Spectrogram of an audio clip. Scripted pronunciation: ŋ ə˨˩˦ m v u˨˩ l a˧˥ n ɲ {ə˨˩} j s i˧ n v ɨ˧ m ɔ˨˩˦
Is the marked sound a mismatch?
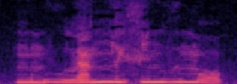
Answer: yes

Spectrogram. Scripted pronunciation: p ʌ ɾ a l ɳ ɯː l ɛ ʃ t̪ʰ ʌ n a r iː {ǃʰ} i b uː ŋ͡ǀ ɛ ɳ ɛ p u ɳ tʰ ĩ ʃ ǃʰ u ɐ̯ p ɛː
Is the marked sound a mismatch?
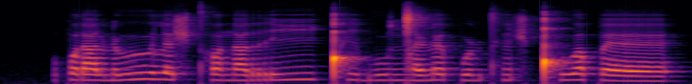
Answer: no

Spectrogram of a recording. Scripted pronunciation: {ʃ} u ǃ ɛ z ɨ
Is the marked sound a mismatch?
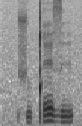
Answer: no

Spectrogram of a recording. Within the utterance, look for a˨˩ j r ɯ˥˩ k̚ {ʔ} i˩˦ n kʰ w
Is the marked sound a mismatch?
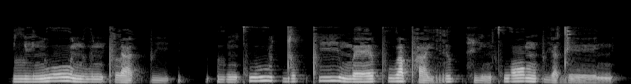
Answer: yes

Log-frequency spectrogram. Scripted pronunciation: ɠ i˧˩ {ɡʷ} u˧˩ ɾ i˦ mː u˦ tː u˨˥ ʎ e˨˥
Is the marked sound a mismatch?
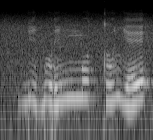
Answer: yes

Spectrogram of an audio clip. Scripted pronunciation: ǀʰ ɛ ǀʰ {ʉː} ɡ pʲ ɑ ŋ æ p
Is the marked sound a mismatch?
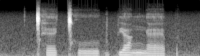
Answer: yes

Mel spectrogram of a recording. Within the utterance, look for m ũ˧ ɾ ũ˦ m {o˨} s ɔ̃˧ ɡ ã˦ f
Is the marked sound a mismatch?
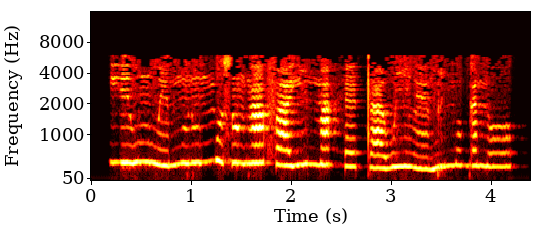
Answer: yes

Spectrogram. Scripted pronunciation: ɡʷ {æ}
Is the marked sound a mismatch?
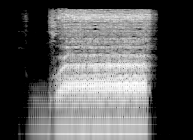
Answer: no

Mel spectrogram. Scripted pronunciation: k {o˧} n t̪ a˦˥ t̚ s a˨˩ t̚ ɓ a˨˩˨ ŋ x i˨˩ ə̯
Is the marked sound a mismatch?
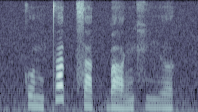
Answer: yes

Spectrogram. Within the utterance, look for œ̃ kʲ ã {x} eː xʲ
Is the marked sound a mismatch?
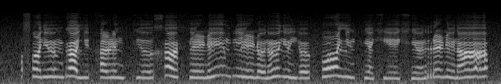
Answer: yes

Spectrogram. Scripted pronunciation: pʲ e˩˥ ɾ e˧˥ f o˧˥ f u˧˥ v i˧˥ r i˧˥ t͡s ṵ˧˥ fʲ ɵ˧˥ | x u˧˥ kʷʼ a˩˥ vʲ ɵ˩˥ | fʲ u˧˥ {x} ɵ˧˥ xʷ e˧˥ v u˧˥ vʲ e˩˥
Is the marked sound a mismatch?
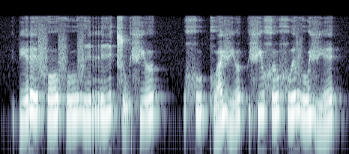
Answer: no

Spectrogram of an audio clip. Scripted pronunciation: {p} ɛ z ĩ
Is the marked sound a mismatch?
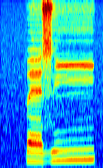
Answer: no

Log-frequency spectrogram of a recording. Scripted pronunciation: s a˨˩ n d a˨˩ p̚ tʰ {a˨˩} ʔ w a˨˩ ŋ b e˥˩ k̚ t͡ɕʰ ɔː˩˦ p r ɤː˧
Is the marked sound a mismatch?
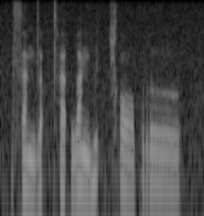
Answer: no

